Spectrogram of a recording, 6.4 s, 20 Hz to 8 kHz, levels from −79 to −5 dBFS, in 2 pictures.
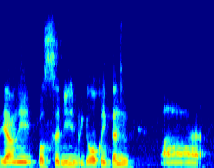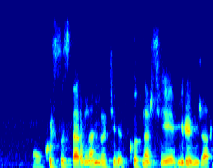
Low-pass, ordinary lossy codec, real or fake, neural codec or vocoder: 7.2 kHz; Opus, 24 kbps; fake; codec, 16 kHz, 4 kbps, X-Codec, HuBERT features, trained on balanced general audio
